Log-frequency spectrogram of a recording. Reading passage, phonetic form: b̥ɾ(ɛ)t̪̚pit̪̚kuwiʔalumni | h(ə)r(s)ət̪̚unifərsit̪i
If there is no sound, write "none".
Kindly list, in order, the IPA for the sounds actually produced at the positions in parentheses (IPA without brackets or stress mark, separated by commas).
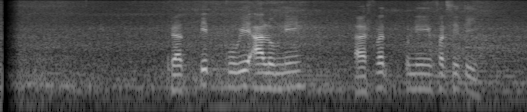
a, a, f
